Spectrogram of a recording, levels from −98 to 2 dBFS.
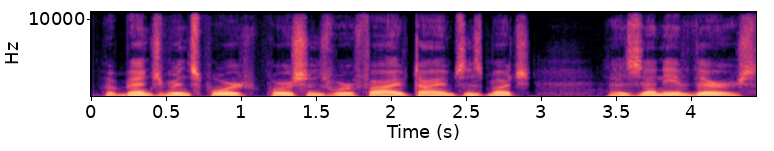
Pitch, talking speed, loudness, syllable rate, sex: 130 Hz, 160 wpm, -16 LUFS, 4.9 syllables/s, male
